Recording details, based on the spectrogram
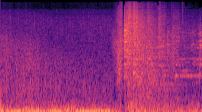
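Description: A tank's ammo rack detonates in World of Tanks, a heavy, loud boom bursting over a low engine rumble, followed by a sustained roar and crackle as the blast fades.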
